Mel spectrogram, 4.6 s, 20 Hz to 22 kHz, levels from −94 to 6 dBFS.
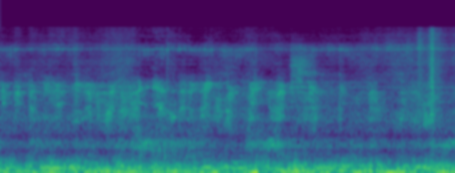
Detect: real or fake fake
